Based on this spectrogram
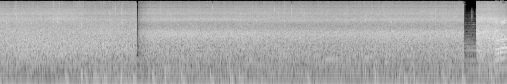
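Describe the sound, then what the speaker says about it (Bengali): Heavy rain with strong wind on a stormy morning roars as a loud, steady wash of dense hiss, unbroken for the whole stretch apart from one brief dip. "বাইরে প্রচণ্ড বৃষ্টি, শুধু বৃষ্টি নয়, বৃষ্টির সাথে খুব হাওয়াও দিচ্ছে।"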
